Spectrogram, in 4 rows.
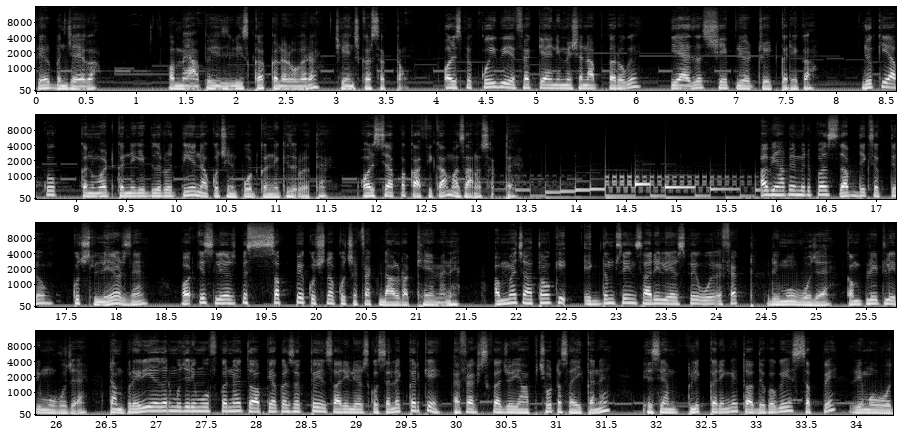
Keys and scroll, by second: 0.0 v.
